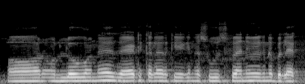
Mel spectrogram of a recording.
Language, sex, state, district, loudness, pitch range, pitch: Hindi, male, Madhya Pradesh, Katni, -14 LUFS, 160-165 Hz, 165 Hz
